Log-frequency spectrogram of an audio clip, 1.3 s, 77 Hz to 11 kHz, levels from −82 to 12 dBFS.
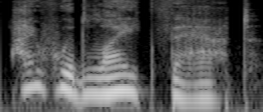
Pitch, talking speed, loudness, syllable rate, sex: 175 Hz, 185 wpm, -16 LUFS, 3.7 syllables/s, female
